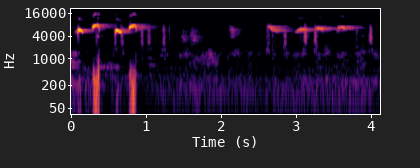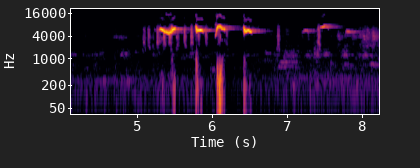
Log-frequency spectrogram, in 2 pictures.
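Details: Male orange-headed thrush on meeting a female gives bursts of high, squeaky upslurred whistles, with softer thin notes and long quiet gaps between the bursts. Short low thumps accompany a few loud notes.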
